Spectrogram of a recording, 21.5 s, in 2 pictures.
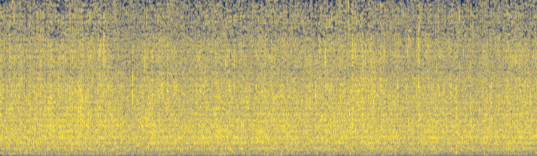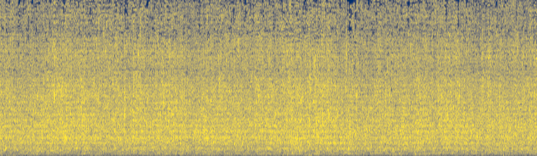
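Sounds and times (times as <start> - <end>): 
medium river: 0.0 - 21.4.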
